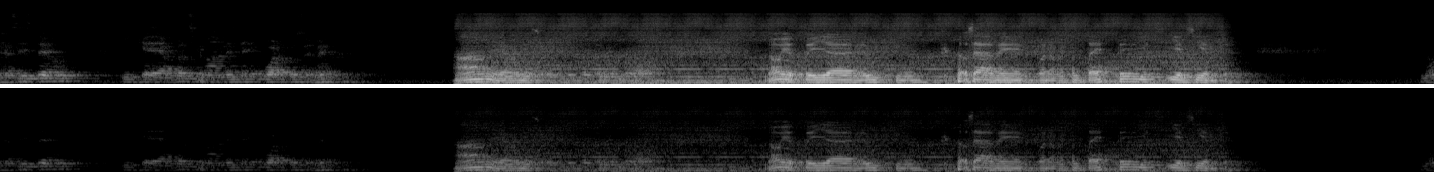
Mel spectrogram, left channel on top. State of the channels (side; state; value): right; quieter; 12.9 dB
